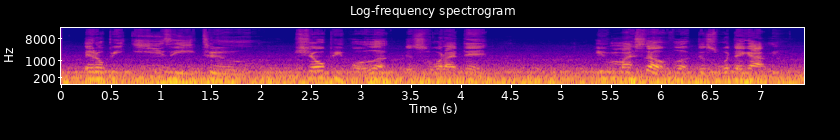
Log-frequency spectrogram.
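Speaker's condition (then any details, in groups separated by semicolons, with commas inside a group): No condition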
